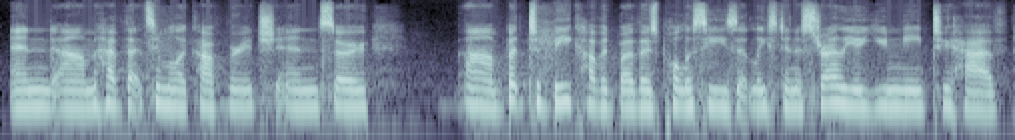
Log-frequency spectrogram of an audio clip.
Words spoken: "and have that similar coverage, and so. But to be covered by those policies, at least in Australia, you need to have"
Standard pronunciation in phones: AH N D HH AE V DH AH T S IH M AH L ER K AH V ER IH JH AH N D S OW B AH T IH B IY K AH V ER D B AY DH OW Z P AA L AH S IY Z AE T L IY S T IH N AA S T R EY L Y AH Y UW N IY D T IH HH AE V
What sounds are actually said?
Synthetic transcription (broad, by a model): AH N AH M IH V DH AH T S IH M L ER K AH V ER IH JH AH N S OW B AH T IH B IY K AH V ER D B AY DH OW Z P AA L AH S IY Z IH T L IY S T IH N AA S T R EY L Y AH Y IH N IY D T IH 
